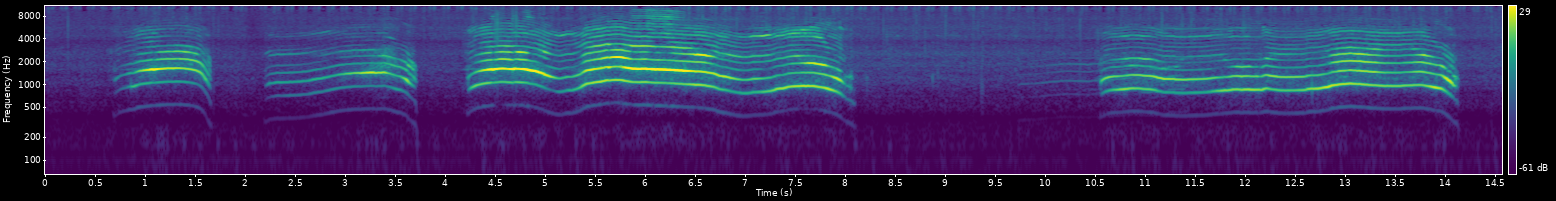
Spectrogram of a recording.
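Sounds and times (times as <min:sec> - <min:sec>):
wildcat yowling: 0:02.2 - 0:08.1, 0:09.8 - 0:14.2.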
